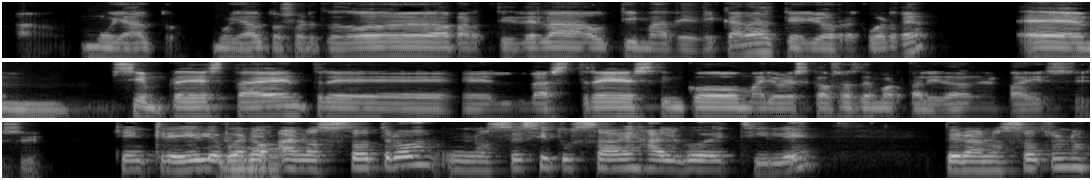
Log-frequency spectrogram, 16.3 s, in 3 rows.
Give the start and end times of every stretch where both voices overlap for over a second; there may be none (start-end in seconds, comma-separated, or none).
none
